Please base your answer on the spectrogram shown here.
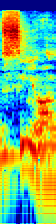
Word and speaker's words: Seong: couple weepers here but it's samong and that Sam as in like you know or Samuel um and the last name seong is spelled s e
